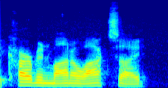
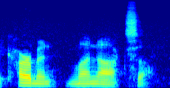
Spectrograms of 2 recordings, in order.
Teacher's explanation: we don't say carbon mono oxide right we say carbon monoxide we just get rid of that extra vowel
